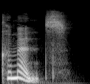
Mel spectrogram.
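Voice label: "commence", English, British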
